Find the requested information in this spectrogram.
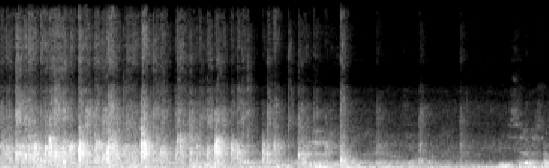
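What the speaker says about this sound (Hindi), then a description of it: "जोरदार तालियां बजती रहे।" Sustained applause from an audience at a ceremony honoring senior guests with shawls. Dense, steady clapping fills the whole stretch, holding fairly loud throughout with only a slight fade near the end.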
